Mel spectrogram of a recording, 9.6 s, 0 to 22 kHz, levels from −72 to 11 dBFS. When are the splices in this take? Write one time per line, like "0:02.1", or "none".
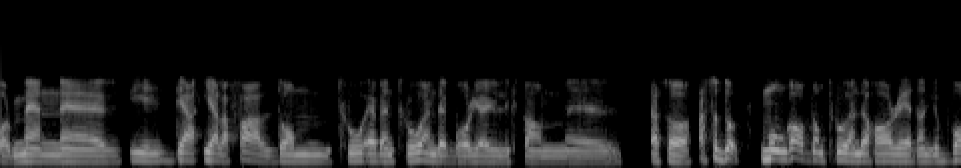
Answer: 0:06.9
